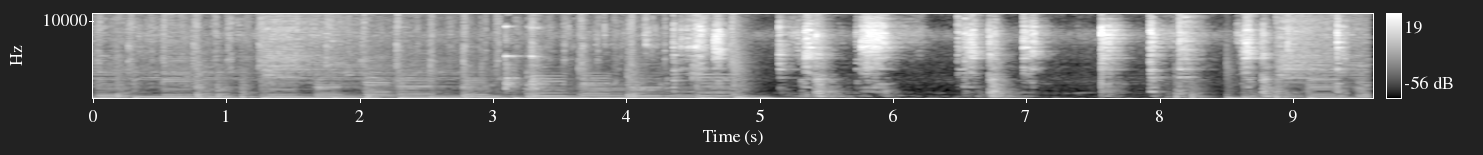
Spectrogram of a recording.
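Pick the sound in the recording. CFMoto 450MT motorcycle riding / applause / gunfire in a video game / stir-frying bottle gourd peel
stir-frying bottle gourd peel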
